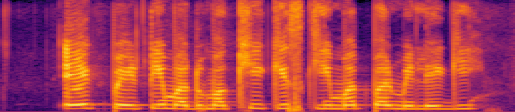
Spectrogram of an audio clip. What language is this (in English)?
Hindi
